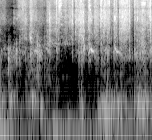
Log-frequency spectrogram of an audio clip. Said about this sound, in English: with these election results, why are you cutting them up now? Just love cutting paper. Hold on. Here we go.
